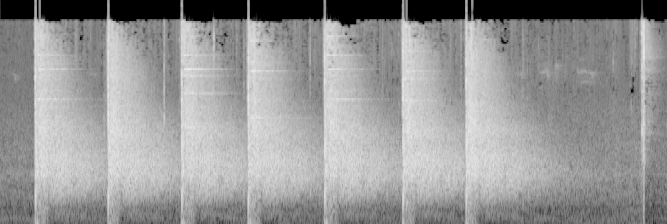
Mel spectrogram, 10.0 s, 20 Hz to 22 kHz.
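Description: Seven shots from a Colt Competition 1911 pistol in 9mm, fired about one a second, each with a long fading echo. A short sharp click follows near the end.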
